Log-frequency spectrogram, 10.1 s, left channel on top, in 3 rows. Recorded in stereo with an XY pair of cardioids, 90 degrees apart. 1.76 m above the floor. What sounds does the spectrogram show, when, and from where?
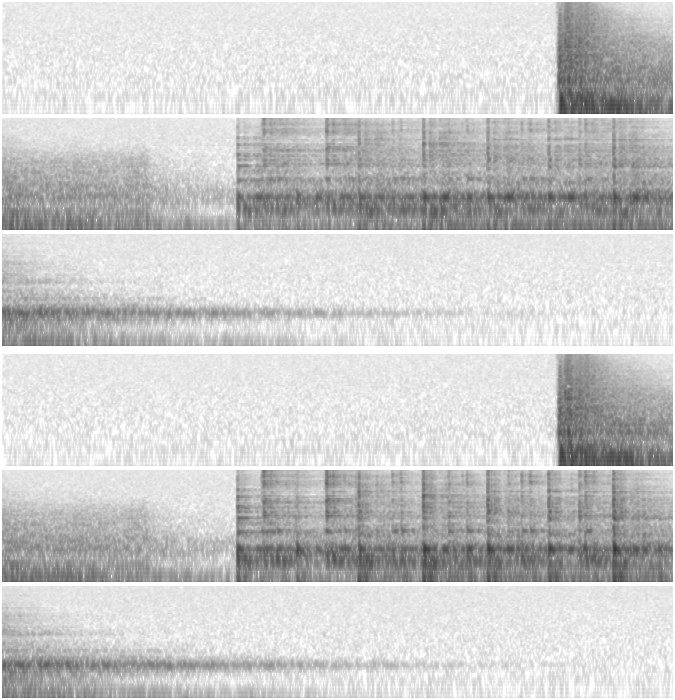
2.8 s an explosion: 10° left, 1.9 m
4.5 s dishes clattering: 60° right, 3.5 m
